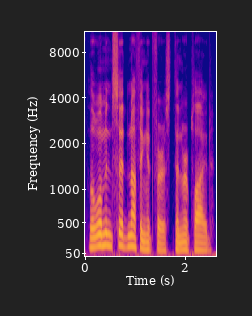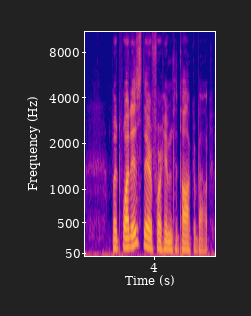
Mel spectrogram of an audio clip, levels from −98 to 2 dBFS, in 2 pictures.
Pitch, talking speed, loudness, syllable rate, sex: 120 Hz, 195 wpm, -20 LUFS, 5.1 syllables/s, male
